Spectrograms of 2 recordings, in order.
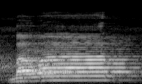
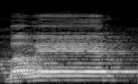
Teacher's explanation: Maka al-imalah kubra seperti al-Kisai, daral bawar menjadi daral bawir.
